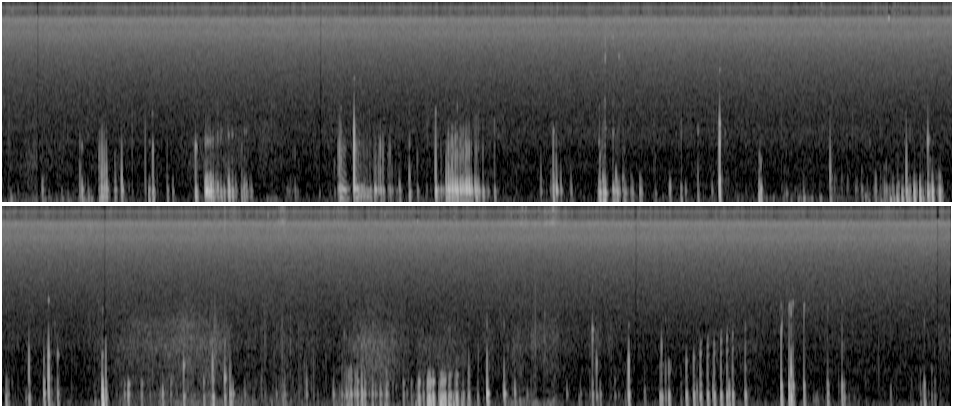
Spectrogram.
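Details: Real stomach sounds from the owner's own belly, not recorded in real time: low gurgling rumbles and brief clicks; bowel sounds (borborygmi).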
